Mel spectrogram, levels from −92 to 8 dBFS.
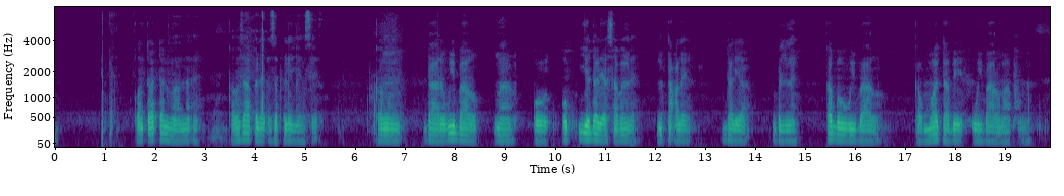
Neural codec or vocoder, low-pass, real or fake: codec, 16 kHz, 16 kbps, FreqCodec, smaller model; 7.2 kHz; fake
